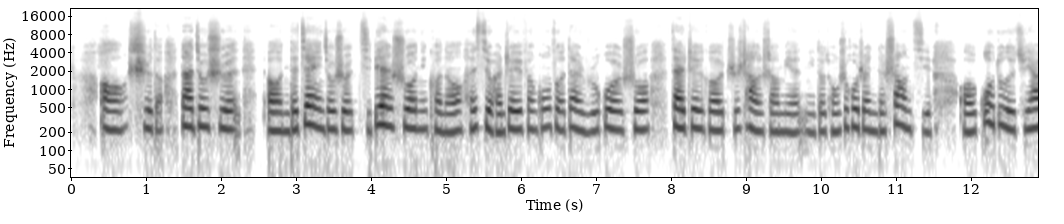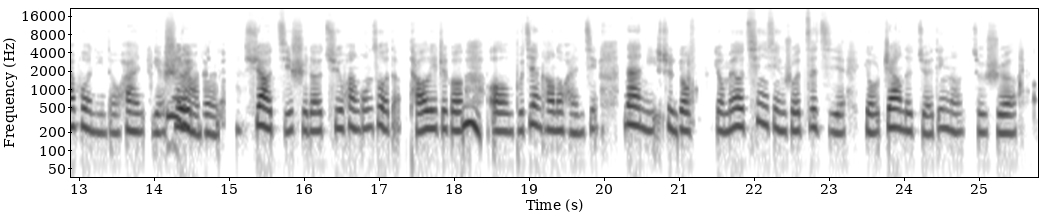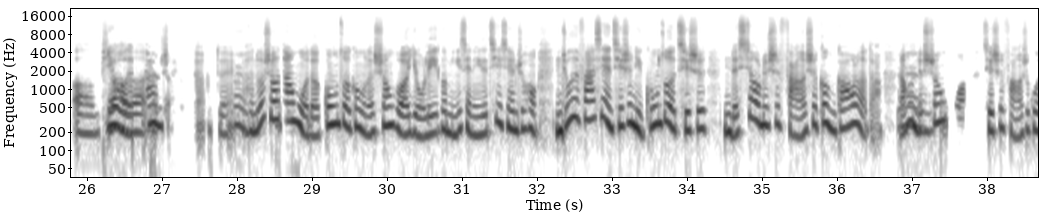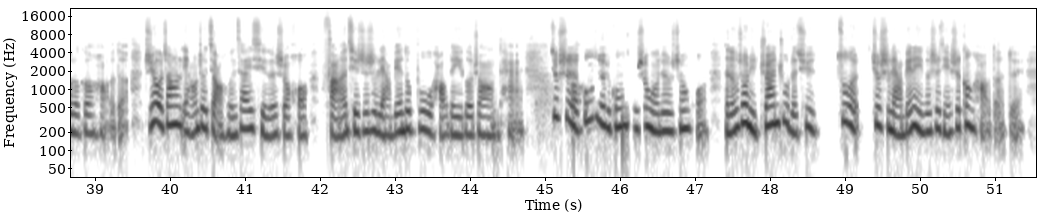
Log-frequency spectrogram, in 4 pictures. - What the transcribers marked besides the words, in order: other background noise; "当" said as "张"
- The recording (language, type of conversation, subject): Chinese, podcast, 如何在工作和生活之间划清并保持界限？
